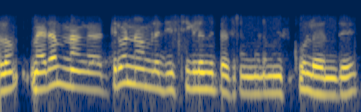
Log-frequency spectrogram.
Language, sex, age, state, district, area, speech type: Tamil, female, 30-45, Tamil Nadu, Vellore, urban, conversation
